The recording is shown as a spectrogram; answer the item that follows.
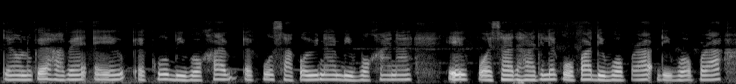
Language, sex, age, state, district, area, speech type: Assamese, female, 30-45, Assam, Charaideo, rural, spontaneous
